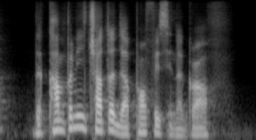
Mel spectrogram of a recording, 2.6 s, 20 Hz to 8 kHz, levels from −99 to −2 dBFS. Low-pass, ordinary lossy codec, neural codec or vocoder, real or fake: none; none; codec, 16 kHz, about 1 kbps, DyCAST, with the encoder's durations; fake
